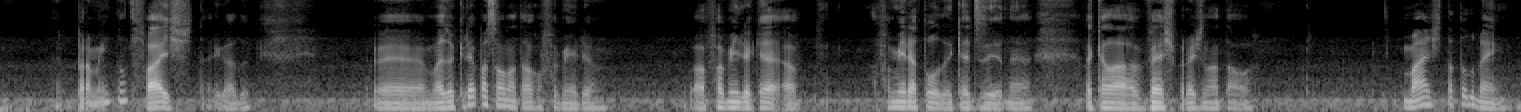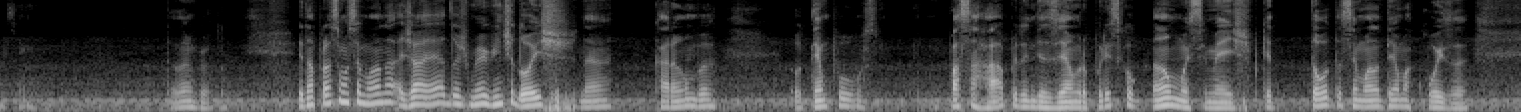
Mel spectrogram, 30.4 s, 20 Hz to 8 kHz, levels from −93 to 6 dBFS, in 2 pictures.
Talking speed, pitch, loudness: 130 wpm, 100 Hz, -27 LUFS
